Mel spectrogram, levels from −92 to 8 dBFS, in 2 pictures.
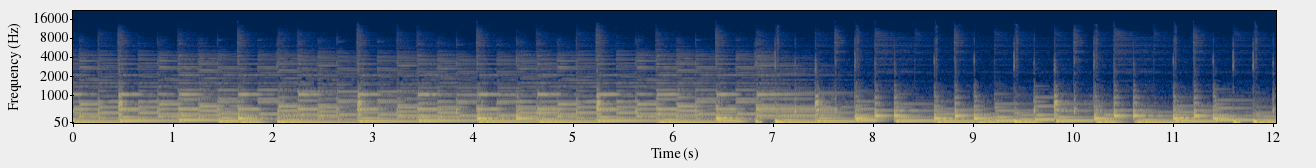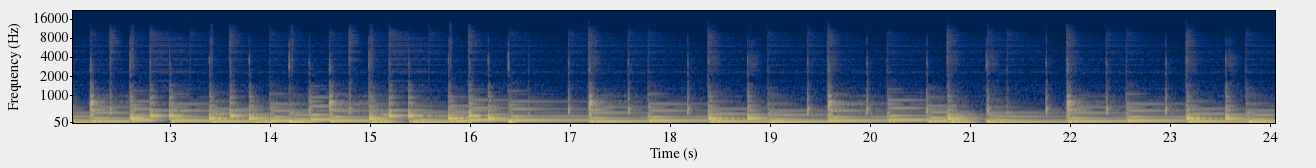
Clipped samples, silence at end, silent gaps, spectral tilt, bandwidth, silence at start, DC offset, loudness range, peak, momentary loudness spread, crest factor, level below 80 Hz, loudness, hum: under 0.1%; 0 s; none; -10.5 dB/octave; 5 kHz; 0 s; under 0.1%; 3 LU; -2 dBFS; 5 LU; 14 dB; -22 dBFS; -18 LUFS; none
